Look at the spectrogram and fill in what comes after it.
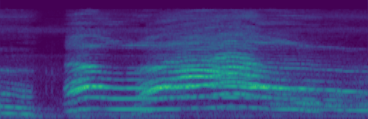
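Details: A territorial cat at night threatening a rival: a short low note, a pause, then a single long, nasal yowl that slowly swells and wavers before tapering off.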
